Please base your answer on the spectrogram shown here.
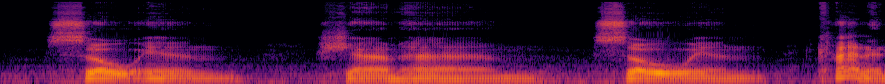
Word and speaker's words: Samhain: And they say the sew in, you know, pronounced so in shaman.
